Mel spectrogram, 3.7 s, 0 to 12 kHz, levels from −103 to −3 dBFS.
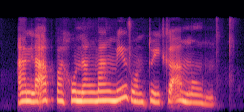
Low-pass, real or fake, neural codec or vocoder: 7.2 kHz; fake; codec, 16 kHz, 0.8 kbps, ZipCodec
